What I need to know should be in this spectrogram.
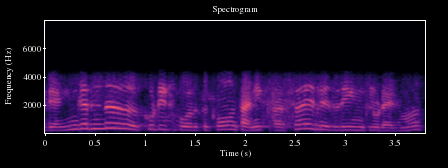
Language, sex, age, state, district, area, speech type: Tamil, female, 18-30, Tamil Nadu, Tiruvallur, urban, conversation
